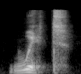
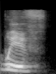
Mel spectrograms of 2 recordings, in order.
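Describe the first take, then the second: First: The word ends with a 't' sound. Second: The word ends with a 'th' sound. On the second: "Not with"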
